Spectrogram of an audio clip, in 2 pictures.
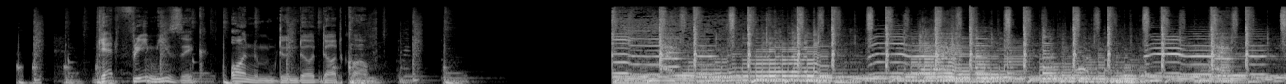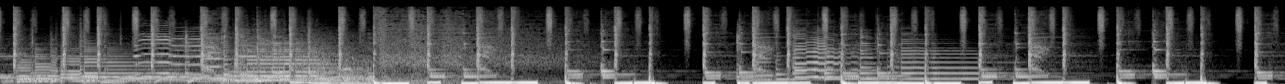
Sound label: Drill Beat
